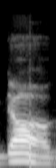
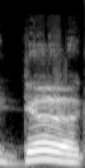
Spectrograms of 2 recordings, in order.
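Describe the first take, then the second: First: The vowel sounds like the one in 'log'. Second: The vowel sounds like the one in 'bug'. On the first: This is how the speaker says it himself. The speaker calls it right. "I say dog" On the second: This is how other local speakers say it. The speaker calls it wrong. "I don't say Doug. I hate that shit"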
